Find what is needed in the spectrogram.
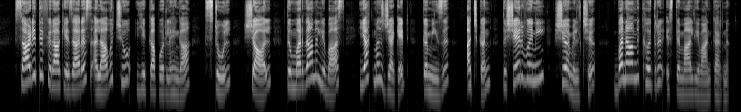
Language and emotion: Kashmiri, neutral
